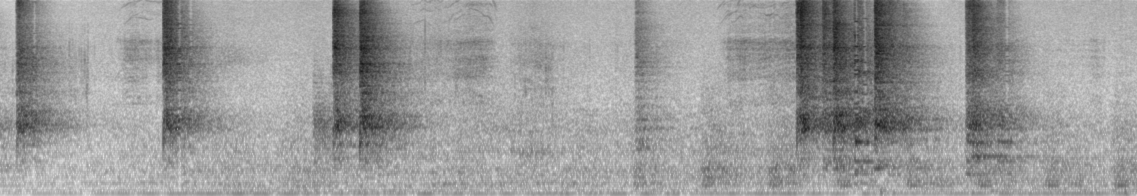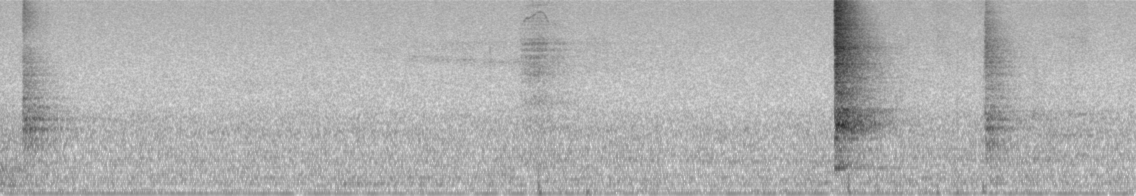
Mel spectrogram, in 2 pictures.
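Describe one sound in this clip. Plastic wire clips click and snap as they are pressed onto a wall.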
